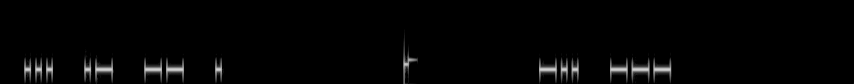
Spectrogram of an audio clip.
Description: Morse code, heard as a keyed tone, about 22 wpm, spaced as for 16 wpm, 690 Hz. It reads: SAME DO
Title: 2x Character Spacing - Top 200 Words - 22wpm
